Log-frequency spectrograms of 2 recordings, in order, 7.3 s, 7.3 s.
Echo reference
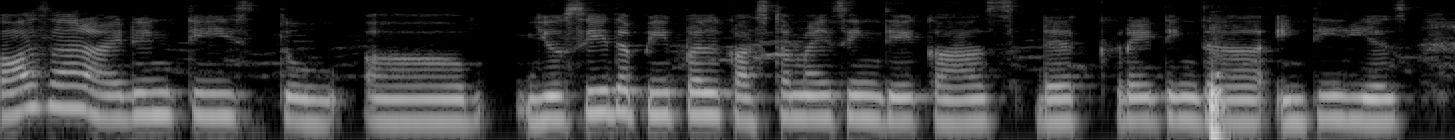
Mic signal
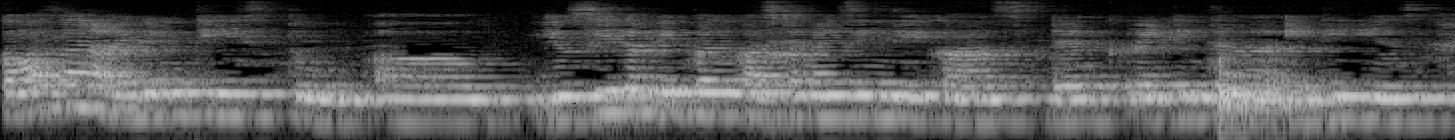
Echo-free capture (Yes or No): No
